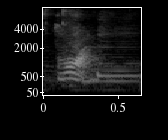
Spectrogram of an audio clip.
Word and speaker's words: Theroux: It's Theroux, like I threw the ball. Except it's 2 syllables, not 1.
